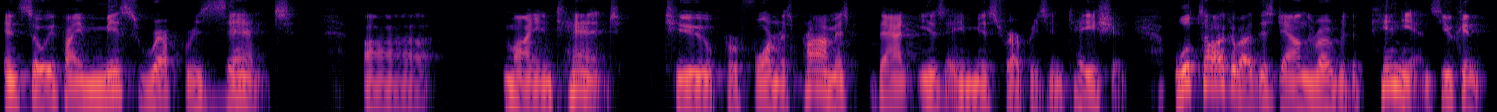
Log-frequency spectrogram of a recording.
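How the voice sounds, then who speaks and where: A man's voice: medium pitch, animated, measured pace, fairly bright tone. A middle-aged man co-hosting a podcast, explaining law in a playful, self-mocking chat. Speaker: podcast co-host, law teacher.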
